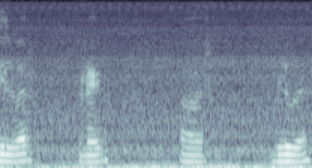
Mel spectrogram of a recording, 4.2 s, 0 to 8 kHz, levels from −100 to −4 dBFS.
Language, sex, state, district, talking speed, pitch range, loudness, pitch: Hindi, male, Uttar Pradesh, Ghazipur, 70 wpm, 110-125 Hz, -18 LUFS, 120 Hz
